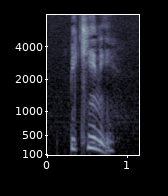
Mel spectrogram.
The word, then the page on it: bikini: American English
